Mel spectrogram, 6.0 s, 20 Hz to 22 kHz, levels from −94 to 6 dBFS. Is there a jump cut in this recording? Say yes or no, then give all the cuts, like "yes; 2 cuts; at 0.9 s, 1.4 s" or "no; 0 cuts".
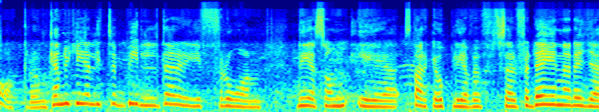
no; 0 cuts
